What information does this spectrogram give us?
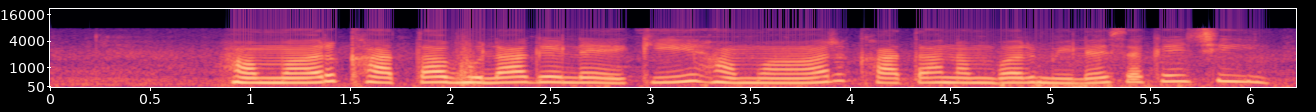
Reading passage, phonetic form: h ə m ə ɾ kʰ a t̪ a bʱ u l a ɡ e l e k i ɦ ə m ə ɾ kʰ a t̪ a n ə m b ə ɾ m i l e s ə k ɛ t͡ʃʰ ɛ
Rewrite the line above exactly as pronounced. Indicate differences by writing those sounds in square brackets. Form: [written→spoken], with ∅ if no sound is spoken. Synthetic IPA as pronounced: h ə m ə ɾ kʰ a t̪ a bʱ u l a ɡ e l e k i ɦ ə m ə ɾ kʰ a t̪ a n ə m b ə ɾ m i l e s ə k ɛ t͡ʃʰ [ɛ→i]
